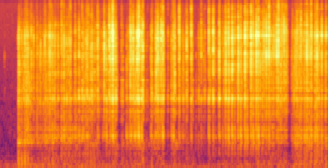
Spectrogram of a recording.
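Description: A pink, hollow plastic studded tumbler held upright is scratched and rubbed over its textured studs with long nails. The result is a steady, bright, dense scratching rasp with rapid clicky ticks, mostly high-pitched with little low end, and a brief dip in the scraping near the end.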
